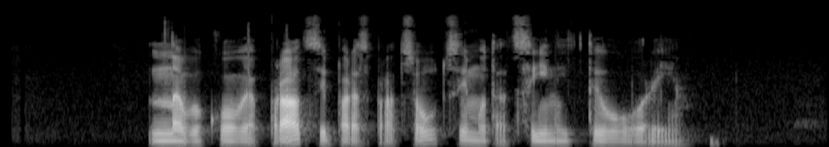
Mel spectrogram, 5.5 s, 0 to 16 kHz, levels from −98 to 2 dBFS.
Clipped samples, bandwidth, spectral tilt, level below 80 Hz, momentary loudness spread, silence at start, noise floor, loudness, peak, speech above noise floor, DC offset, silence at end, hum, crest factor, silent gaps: under 0.1%; 10.5 kHz; -6 dB/octave; -60 dBFS; 15 LU; 1 s; -80 dBFS; -27 LUFS; -2 dBFS; 53 dB; under 0.1%; 1 s; none; 26 dB; none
